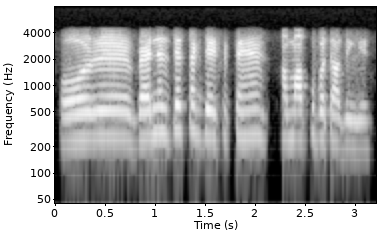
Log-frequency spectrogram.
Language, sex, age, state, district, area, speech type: Urdu, female, 18-30, Delhi, East Delhi, urban, conversation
